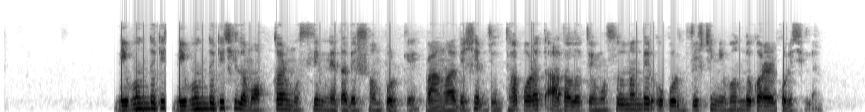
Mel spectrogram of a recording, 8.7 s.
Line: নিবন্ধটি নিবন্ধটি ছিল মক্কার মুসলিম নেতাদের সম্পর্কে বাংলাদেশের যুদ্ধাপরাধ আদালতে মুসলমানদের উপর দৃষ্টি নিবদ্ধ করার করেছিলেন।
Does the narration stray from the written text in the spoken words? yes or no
no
